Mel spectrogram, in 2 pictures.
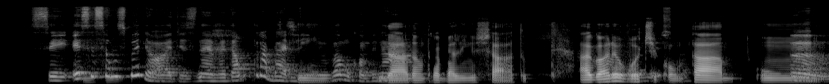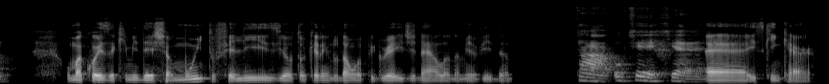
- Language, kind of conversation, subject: Portuguese, unstructured, Quais são os pequenos prazeres do seu dia a dia?
- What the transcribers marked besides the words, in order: in English: "upgrade"; in English: "skincare"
